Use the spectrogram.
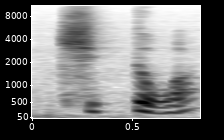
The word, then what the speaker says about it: что: So you see, we have что, we write что, but we pronounce it's like что. Like first letter is sh.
